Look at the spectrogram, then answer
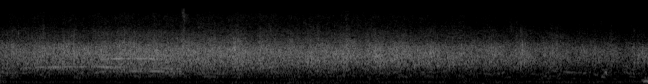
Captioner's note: applause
